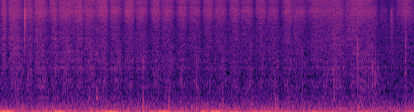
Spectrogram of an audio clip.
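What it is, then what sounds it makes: Knit fabric leggings. Long painted nails and fingertips scratch and rub soft, thin heathered grey knit leggings with a white drawstring, worn on the legs over the thighs. The result is a steady, quiet, textured rasping hiss with a bright scratchy edge and a low rumble underneath, repeating in loose strokes about twice a second.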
